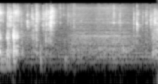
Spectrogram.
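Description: Hard plastic parts of a chrome-plated toy robot clicking and clacking against each other as they are handled: a quick cluster of clicks at the start and a few more about half a second in, then faint handling.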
